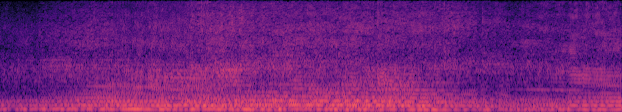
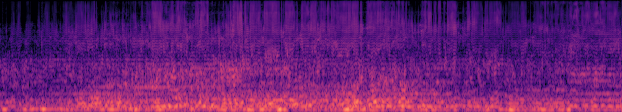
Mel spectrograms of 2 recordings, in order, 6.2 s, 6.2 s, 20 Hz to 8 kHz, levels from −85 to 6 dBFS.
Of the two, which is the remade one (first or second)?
second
